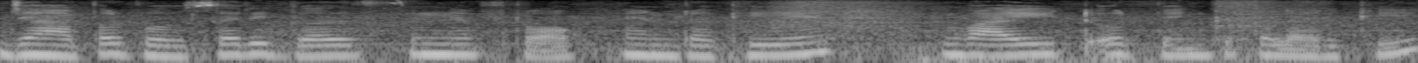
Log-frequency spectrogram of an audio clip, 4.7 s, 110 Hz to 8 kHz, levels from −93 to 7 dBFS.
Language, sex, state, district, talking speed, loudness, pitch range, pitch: Hindi, female, Uttar Pradesh, Deoria, 190 wpm, -27 LUFS, 185-205 Hz, 195 Hz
